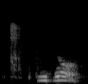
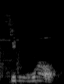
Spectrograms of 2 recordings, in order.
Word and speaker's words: ciseaux: the spelling is Ciseaux. So this is Cizo. The pronunciation is Cizo.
